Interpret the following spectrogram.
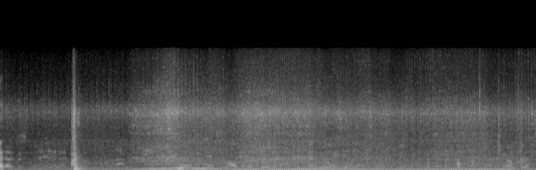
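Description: A car engine rises in pitch about two seconds in, then runs steadily for about five seconds before dropping away near the end. A single sharp knock comes about a second in.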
